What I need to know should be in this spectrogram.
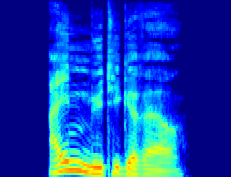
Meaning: inflection of einmütig: 1. strong/mixed nominative masculine singular comparative degree 2. strong genitive/dative feminine singular comparative degree 3. strong genitive plural comparative degree
- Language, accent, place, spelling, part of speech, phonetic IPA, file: German, Germany, Berlin, einmütigerer, adjective, [ˈaɪ̯nˌmyːtɪɡəʁɐ], De-einmütigerer.ogg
